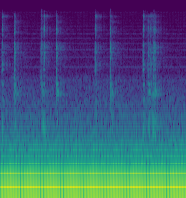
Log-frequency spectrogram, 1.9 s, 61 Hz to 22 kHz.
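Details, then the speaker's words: Close-up of the 1971 Soviet SB-1M/50 impulse counter mechanism: the solenoid pulls a lever arm on each electrical impulse, ratcheting the count. Crisp, light clicks, about eight in two seconds and often in pairs; normal solenoid ratchet click. "so you see the lever are moving and this is the the electromagnet here the solenoid you can just see that's just pulling the lever out okay every time i give an impulse"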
